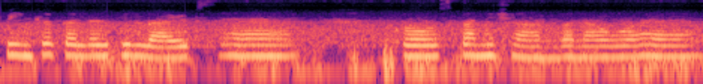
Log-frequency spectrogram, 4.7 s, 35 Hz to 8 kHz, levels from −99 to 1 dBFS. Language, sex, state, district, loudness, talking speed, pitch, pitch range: Hindi, female, Punjab, Pathankot, -17 LUFS, 140 wpm, 210 Hz, 200-220 Hz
